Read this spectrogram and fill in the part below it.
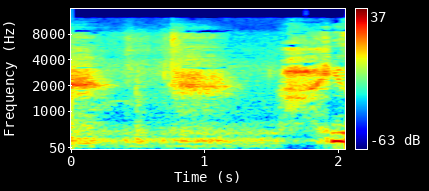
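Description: A young woman laughs close to a phone microphone.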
